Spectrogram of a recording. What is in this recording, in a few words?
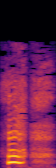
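Voice damaged Japanese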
